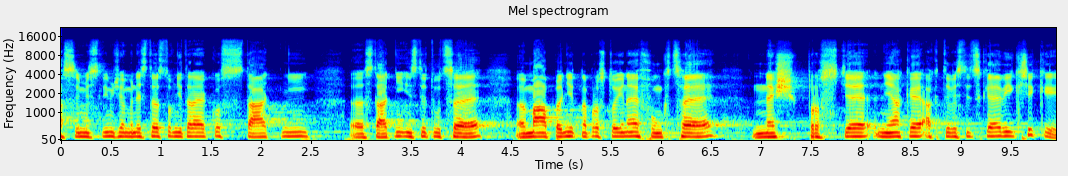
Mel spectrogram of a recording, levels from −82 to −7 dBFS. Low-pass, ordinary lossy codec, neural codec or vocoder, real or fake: 14.4 kHz; AAC, 96 kbps; none; real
